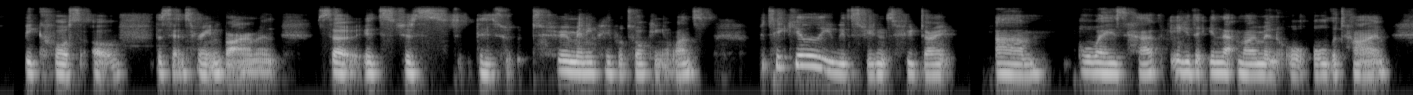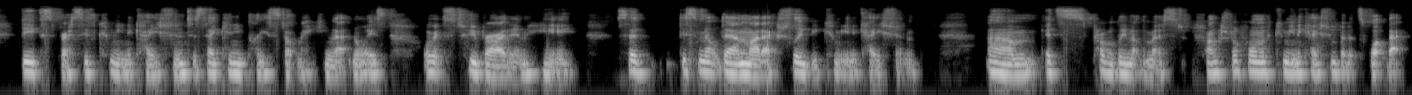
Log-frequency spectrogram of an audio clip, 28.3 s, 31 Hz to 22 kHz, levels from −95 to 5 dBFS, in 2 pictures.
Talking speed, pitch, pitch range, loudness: 150 wpm, 145 Hz, 135-155 Hz, -30 LUFS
